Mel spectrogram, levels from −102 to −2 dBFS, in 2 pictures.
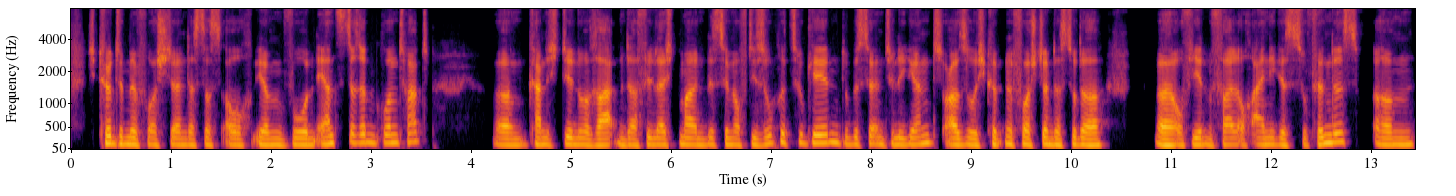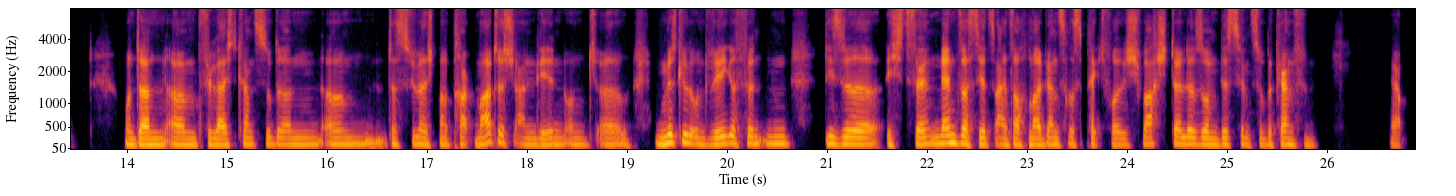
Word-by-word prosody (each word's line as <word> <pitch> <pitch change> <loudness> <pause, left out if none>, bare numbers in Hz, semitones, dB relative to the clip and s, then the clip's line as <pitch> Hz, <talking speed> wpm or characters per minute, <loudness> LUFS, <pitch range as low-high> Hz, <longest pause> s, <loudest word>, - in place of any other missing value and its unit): Ich - - -11
könnte 155 -2 +2
mir 140 -1 +2
vorstellen, 135 0 -2
dass 130 -2 -2
das 135 -4 -4
auch 130 -2 -3
irgendwo 135 0 +1
'n 130 - -2
ernsteren 175 +3 0
Grund 170 +1 -2
hat. 200 - -3 0.7
Äh, 130 -2 0
kann 135 +1 +1
ich 120 -2 -5
dir 145 -2 +1
nur 135 -3 -1
raten, 130 +2 +2
da 130 -1 -1
vielleicht 135 +1 -2
mal 140 -2 +3
'n 130 0 -3
bisschen 140 0 -2
auf 130 -2 -4
die 135 - -3
Suche 160 +8 -2
zu 175 - -5
gehen. 170 +3 +2
Du 150 -3 -6
bist 140 -1 -4
ja - - +1
intelligent, 145 +4 -2
also, 135 0 +2
ich 120 - -2
könnte 140 +2 -2
mir 145 - +1
vorstellen, 140 +3 +1
dass 135 -3 0
du 145 - 0
da, 130 -1 +2 0.5
äh, - - +1
auf 125 0 +4
jeden 135 -1 0
Fall 135 +4 -1
auch - - -6
einiges 135 -3 -1
zu 135 - -5
findest, 175 +9 +1
ähm, 140 -2 0 0.5
und 135 -3 0
dann 130 0 +5
ähm, 130 -2 +2
vielleicht 130 +1 +1
kannst 140 -3 -3
du - - 0
dann, 140 0 -1
ähm, 140 - -1
das 140 -3 -3
vielleicht 140 -4 -1
mal 145 - -1
pragmatisch 145 +7 0
angehen 135 +1 -1
und, 135 -3 -6
äh, 135 0 -2 0.3
Mittel 165 +3 +5
und 135 -3 -2
Wege 155 +3 +4
finden, 155 -1 -1 0.4
diese 145 -1 +4
ich 140 - -2
zen 150 +1 +2
nenne 160 +2 +8
das 155 -1 +3
jetzt 140 -1 0
einfach 130 -2 -1
mal 130 -1 +3
ganz 140 -2 -1
respektvoll 130 -1 -4
die - - -1
„Schwachstelle” 145 +1 +1
so 140 0 +2
'n 130 -1 0
bisschen 140 0 -2
zu 135 - -5
bekämpfen. 130 - -1 0.7
Ja. - - -6
140 Hz, 190 wpm, -24 LUFS, 130-145 Hz, 0.7 s, nenne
